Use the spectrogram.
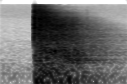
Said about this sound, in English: Ren's gonna come back because she heard a gunshot.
